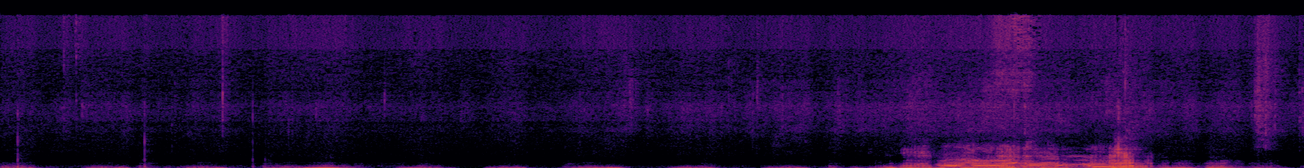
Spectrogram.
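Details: Badger in a fight, giving deep rhythmic growling grunts about three per second. From the sixth second they turn into louder, harsher and more continuous snarling.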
